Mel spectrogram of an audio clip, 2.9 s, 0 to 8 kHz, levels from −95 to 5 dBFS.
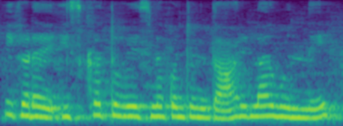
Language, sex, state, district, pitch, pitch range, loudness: Telugu, female, Telangana, Hyderabad, 235 Hz, 220-245 Hz, -13 LUFS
